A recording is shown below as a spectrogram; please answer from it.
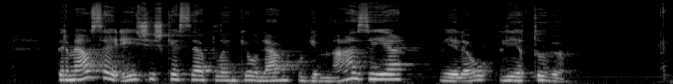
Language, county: Lithuanian, Vilnius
